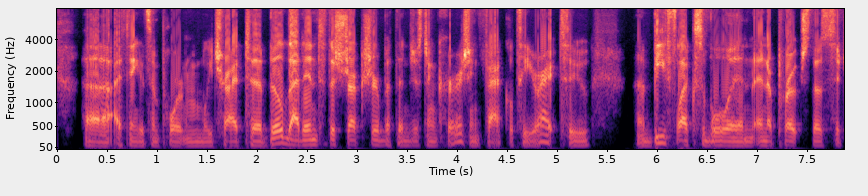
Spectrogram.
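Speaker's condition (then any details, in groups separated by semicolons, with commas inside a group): No condition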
